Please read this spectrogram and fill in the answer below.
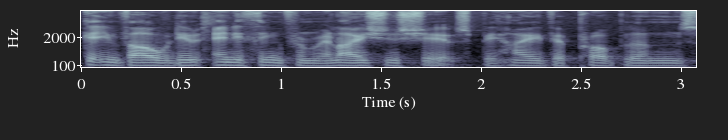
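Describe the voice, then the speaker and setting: This is a man speaking on a very clean recording with a silent background. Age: 60s. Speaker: careers personal advisor. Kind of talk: interview monologue. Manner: hesitant with fillers.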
